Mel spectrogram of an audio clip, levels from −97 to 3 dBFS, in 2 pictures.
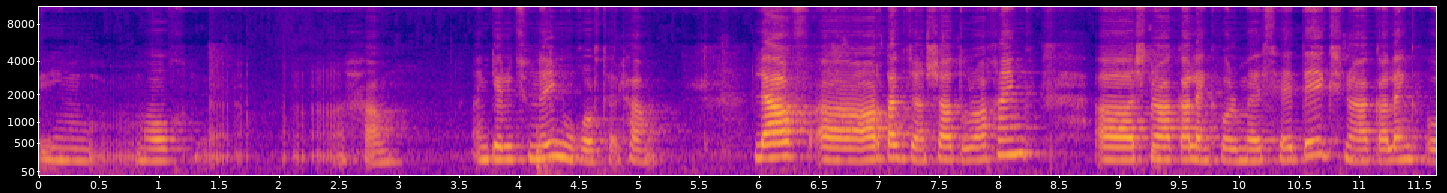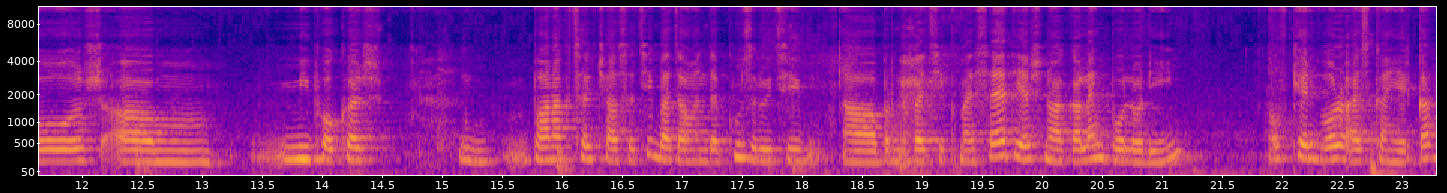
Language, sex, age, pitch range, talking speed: Russian, female, 20-39, 190-235 Hz, 85 wpm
